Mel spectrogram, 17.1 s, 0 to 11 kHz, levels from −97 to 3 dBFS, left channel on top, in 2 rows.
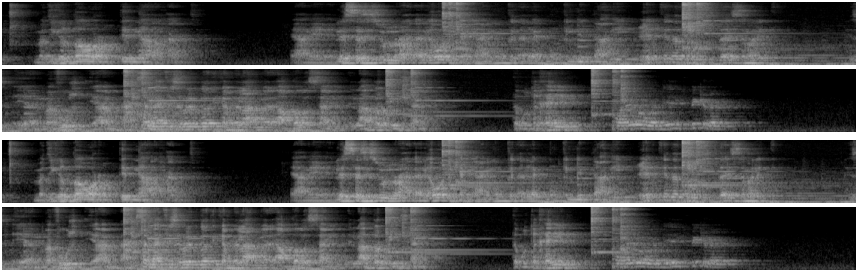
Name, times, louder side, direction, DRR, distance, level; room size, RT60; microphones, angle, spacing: voice 1, 0.3-1.8 2.9-7.6 8.4-12.8 13.7-14.3, right 1 dB, 80° right, 1 dB, 0.8 m, -36 dB
sound 1, 4.2-5.6 6.8-8.0 9.8-11.0 12.4-13.7 14.4-14.8, right 1 dB, 20° right, 0.8 m, -41 dB
sound 2, 5.3-11.8, right 2 dB, 45° right, 0.4 m, -48 dB
voice 2, 14.7-15.8, left 2 dB, 25° left, -3 dB, 0.8 m, -40 dB
7.0 x 2.4 x 2.4 m, 0.85 s
head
